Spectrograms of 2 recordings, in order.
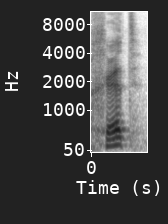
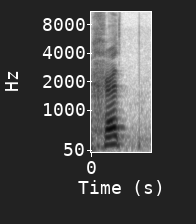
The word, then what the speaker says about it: chet: Is it a chet, a kaf, or a vav? Chet, and that chet, you pronounce it like you're like it's like a hissing cat, like.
